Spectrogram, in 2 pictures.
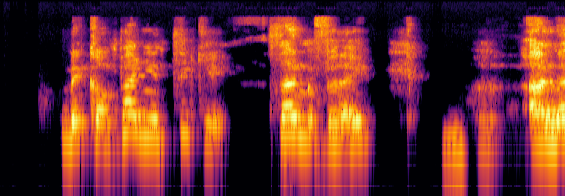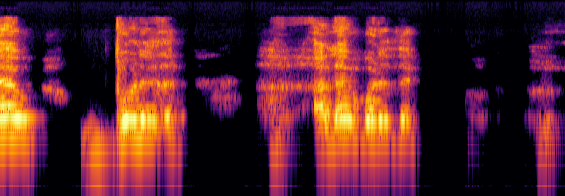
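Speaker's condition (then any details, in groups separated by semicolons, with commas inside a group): Cerebral palsy; left side affected, weak left arm, cannot walk, from birth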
